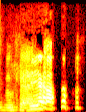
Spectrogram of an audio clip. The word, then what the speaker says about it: Bucket: Never say bucket. It is always bouquet.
